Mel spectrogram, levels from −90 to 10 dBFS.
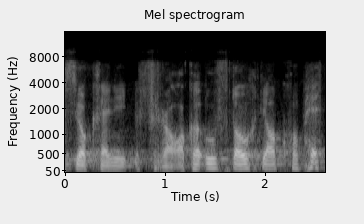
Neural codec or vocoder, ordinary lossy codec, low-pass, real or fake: none; Opus, 32 kbps; 7.2 kHz; real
